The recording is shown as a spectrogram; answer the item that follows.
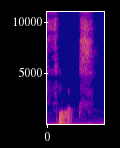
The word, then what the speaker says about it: f.lux: Also, for Macs, PCs, and Android devices, there's a program called Flux, and it's spelled F.LUX.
